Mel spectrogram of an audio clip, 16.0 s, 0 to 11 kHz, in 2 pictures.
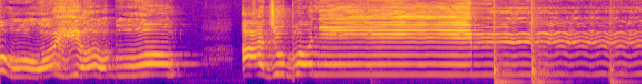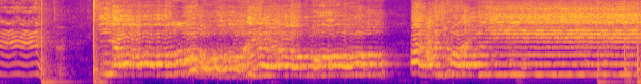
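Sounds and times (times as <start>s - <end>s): woman singing with vibrato: 0.0s - 2.4s, 3.0s - 16.0s
barrel drum strokes: 7.6s - 7.9s, 8.5s - 9.4s, 15.4s - 16.0s
several voices singing together: 9.2s - 16.0s.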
